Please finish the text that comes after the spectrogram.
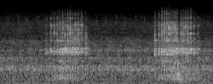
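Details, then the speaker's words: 2011 Ford F-150, front right wheel, engine running: two harsh ratcheting grinds about a second apart from the IWE hub, clicking that stops in 4WD; vacuum is present, so a failed IWE actuator is suspected. "As you can see, it's not spinning, but you can hear that, and that's what I was hearing. And that's this vacuum line right here. Either could be one of two things, not providing enough vacuum which I can feel the vacuum. Or the actuator has failed."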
